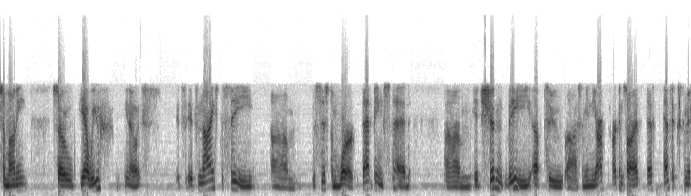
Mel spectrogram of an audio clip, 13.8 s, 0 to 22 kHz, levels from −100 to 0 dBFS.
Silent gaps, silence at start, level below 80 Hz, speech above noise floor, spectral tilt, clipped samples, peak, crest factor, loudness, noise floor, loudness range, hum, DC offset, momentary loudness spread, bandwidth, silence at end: none; 0 s; -70 dBFS; 32 dB; -6.5 dB/octave; under 0.1%; -8 dBFS; 16 dB; -23 LUFS; -55 dBFS; 3 LU; none; under 0.1%; 15 LU; 8.2 kHz; 0 s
